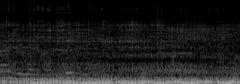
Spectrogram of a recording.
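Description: Motorcycle near a La Union beach resort, heard as a low, steady engine rumble that stays fairly constant throughout outdoors.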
